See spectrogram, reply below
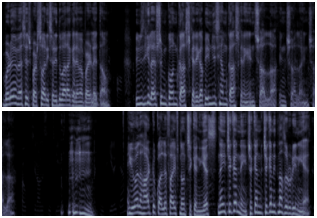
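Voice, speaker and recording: Young male streamer, slightly high voice, tired and jokey. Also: lively intonation, fairly quick, a little mellow. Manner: joking, banters with chat, lapses into crude banter. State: tired from no sleep. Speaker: streamer and caster. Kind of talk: casual chat reading live comments.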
